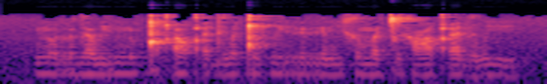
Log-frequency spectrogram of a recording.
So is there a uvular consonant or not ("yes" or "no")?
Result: yes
